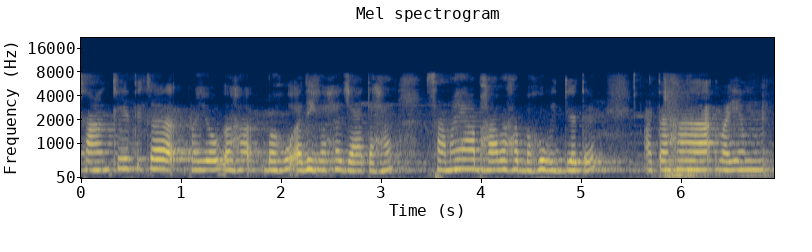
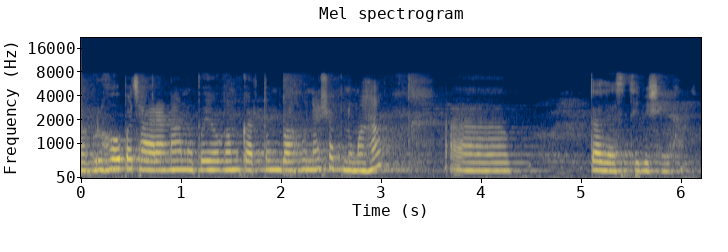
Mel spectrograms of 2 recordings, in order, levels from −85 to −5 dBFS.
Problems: background sounds at intervals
